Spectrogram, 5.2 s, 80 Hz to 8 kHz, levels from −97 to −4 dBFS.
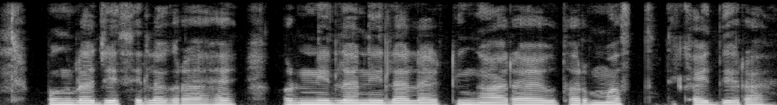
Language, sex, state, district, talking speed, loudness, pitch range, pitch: Hindi, male, Chhattisgarh, Sarguja, 210 wpm, -21 LUFS, 135-145 Hz, 140 Hz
